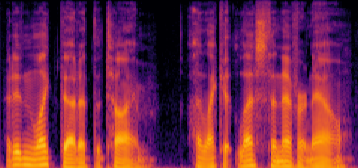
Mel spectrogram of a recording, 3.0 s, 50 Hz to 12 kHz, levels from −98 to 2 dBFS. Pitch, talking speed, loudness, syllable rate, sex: 90 Hz, 280 wpm, -19 LUFS, 5.8 syllables/s, male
